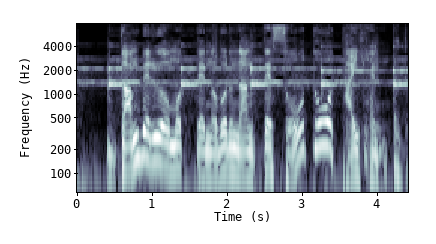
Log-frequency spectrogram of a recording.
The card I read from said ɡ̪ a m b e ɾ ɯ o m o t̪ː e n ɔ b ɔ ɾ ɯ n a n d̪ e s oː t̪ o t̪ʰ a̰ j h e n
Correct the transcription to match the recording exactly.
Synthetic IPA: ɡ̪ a m b e ɾ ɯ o m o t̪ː e n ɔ b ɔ ɾ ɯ n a n t̪ e s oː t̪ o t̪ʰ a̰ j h e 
